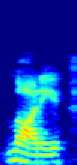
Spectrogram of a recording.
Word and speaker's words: Laudi: Next up, we have Laudi of Unbounce. There you go. And I said it wrong. I said your last name wrong. Please correct me. It's Laudi. Laudi.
